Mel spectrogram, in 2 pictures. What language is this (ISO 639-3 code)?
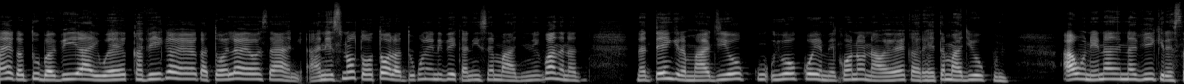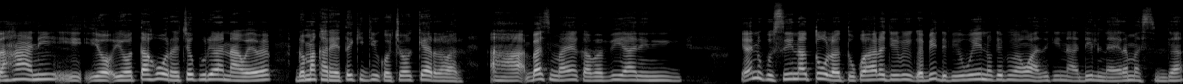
lag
